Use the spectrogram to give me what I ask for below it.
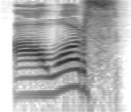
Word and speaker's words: hours: इसको पढ़ेंगे आवर्स। क्या पढ़ेंगे? आवर्स। यहां पे भी एच का उच्चारण नहीं हो रहा है, यानी एच साइलेंट है।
